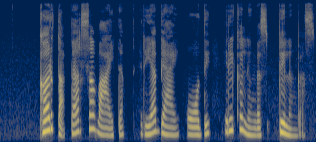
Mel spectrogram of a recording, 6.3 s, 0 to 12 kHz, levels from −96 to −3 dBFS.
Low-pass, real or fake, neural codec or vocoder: 10.8 kHz; real; none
